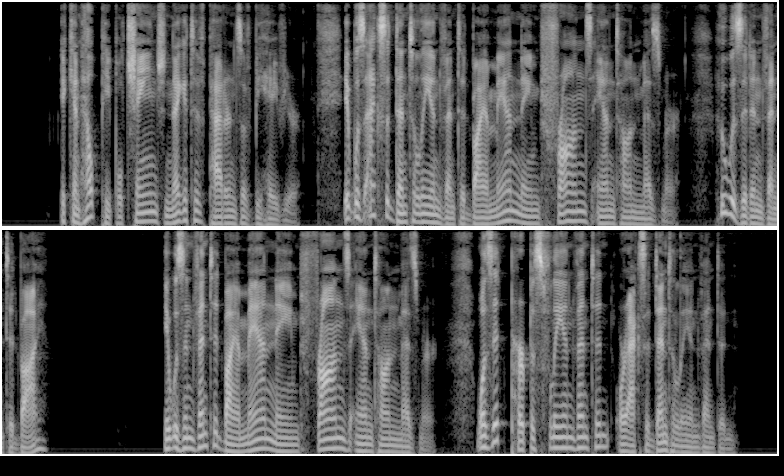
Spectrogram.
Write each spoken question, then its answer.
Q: Was it purposefully invented or accidentally invented?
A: It was accidentally invented.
